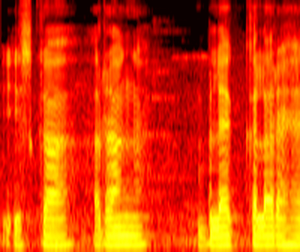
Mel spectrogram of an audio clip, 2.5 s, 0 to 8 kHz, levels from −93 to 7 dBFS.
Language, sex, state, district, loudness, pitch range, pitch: Hindi, male, Jharkhand, Deoghar, -18 LUFS, 100-105 Hz, 105 Hz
